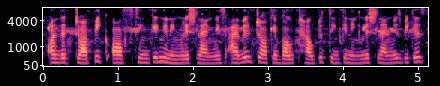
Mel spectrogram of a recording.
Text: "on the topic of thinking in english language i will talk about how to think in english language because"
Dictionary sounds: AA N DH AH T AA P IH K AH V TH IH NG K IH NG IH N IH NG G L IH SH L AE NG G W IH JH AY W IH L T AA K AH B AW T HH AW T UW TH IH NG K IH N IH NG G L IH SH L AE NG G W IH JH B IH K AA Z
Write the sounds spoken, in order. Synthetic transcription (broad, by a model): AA N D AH T AA P IH K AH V T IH NG K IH NG IH N IH NG G L IH SH L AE NG G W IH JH AY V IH L T AA K AH B AW T HH AW T UW T IH NG K IH N IH NG G L IH SH L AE NG G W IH JH B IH K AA Z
